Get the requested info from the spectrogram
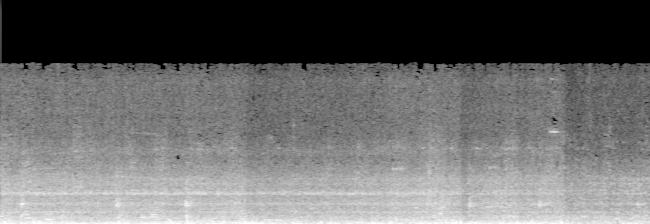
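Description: Local passenger train running: a loud, steady rumble with a thin, steady high whine over it.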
